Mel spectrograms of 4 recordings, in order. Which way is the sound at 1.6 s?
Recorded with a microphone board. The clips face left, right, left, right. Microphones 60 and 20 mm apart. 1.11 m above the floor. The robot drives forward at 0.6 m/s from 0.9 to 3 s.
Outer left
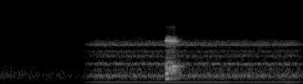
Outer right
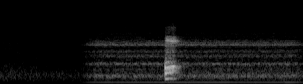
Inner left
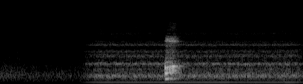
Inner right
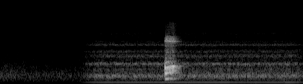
60° right (ahead or behind).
